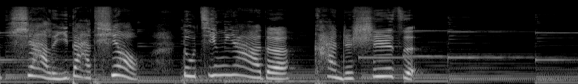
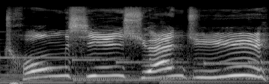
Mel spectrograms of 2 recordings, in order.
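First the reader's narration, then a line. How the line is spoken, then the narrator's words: Deep breath, then roar. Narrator (Chinese): 老国王深深地吸了一口气，然后大吼一声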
